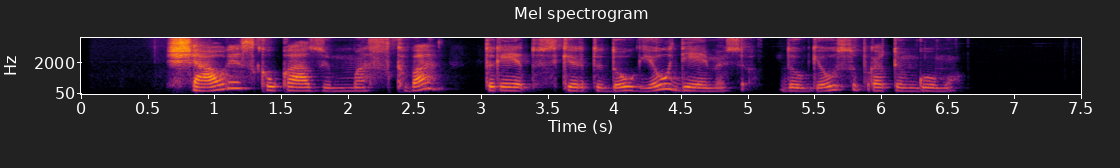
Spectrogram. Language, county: Lithuanian, Klaipėda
